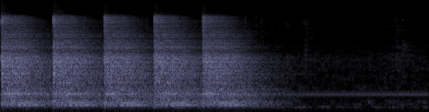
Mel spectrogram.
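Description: Five gunshots in quick succession, about three-quarters of a second apart, each ringing out in the echo of an indoor firing range, played back through a TV's speaker.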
